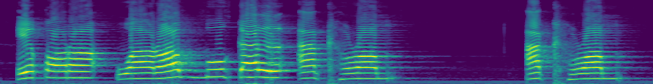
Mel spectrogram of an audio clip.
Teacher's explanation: maka al-hamzah dibaca dengan tahqiq. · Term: tahqiq al-hamzah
